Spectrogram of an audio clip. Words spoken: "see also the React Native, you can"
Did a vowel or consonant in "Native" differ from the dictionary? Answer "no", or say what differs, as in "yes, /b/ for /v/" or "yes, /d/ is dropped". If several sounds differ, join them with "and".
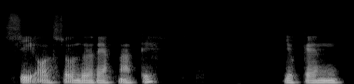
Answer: yes, /f/ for /v/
